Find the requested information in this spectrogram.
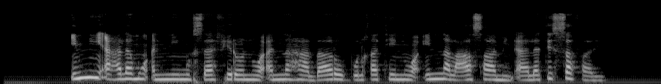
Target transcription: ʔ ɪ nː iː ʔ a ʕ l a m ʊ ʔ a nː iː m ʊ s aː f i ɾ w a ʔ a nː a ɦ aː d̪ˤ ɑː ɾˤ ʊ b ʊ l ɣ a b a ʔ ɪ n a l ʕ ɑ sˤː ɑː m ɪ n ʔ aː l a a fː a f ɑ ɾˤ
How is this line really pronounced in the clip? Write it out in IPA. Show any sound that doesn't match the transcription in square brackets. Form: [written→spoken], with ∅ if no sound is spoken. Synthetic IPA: ʔ ɪ nː iː ʔ a ʕ l a m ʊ ʔ a nː iː m ʊ s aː f [i→ɪ] ɾ w a ʔ a nː a ɦ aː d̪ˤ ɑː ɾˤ ʊ b ʊ l ɣ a [b→w] a ʔ ɪ [n→nː] a l ʕ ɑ [sˤː→sˤ] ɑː m ɪ n ʔ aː l a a [fː→sː] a f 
